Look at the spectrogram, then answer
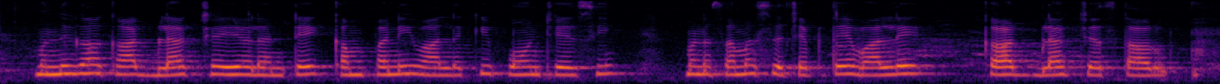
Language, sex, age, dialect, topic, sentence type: Telugu, female, 18-24, Southern, banking, statement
